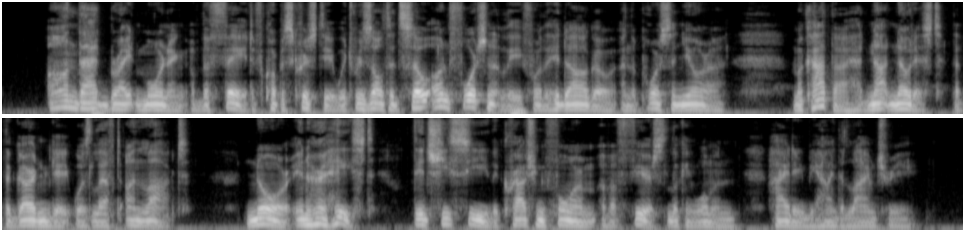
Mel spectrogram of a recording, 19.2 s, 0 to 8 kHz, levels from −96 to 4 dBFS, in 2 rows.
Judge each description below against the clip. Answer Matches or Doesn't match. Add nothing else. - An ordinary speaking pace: Matches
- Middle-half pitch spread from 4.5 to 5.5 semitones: Doesn't match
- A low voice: Matches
